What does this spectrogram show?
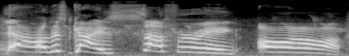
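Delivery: high, hammed-up wail of dismay; mock agony on his behalf; anguished sympathy. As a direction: cry out for the poor trapped guy, ending in a loud groan. Reacts to the man's plight.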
